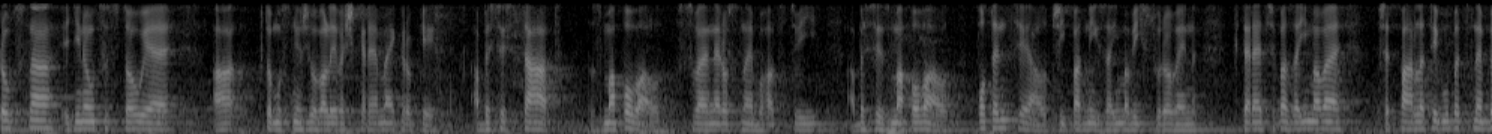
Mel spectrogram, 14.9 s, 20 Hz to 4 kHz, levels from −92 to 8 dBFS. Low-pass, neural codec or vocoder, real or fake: 3.6 kHz; none; real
